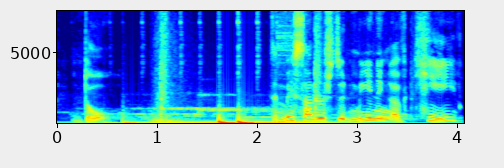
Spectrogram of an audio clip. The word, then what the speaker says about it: 気: The misunderstood meaning of ki, or chi if you want to use the Chinese pronunciation, is magical superpower.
